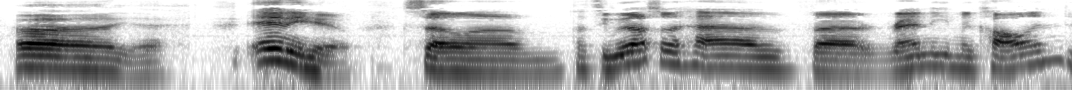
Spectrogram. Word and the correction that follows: Milholland: Is that how you say his name? – Milholland. – Milholland? – I believe it is.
